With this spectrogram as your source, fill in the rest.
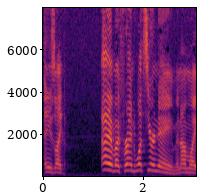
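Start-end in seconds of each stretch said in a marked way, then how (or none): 1.2-2.7 halting, high, loud broken English. Retelling meeting Julio, who barely spoke English: imitating Julio's broken English. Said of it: "he barely spoke English".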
